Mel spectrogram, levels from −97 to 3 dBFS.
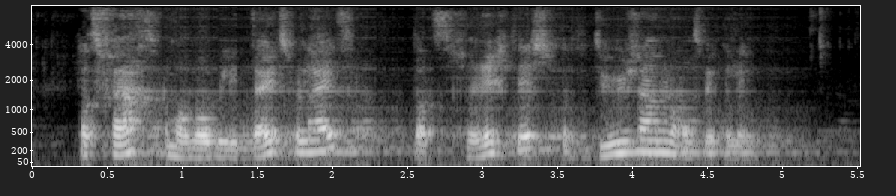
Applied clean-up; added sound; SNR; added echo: neural separator model SepFormer DNS4.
